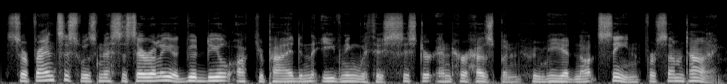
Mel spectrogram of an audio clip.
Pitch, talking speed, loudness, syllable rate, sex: 140 Hz, 205 wpm, -18 LUFS, 5.1 syllables/s, male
